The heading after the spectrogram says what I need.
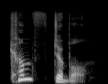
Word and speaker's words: comfortable: For example, I learned that comfortable is said comfortable.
